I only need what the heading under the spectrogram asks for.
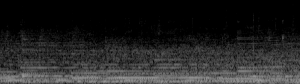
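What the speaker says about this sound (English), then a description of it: "we summoned rain in the desert" Rain falls in the desert near the White Lake in Iran, a soft, steady patter of drops on surfaces, faint and continuous, with no one speaking.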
